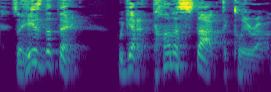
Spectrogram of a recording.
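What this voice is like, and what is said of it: Put-on character accent of unclear origin. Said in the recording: “I don't know where this accent is from.”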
